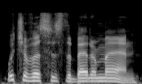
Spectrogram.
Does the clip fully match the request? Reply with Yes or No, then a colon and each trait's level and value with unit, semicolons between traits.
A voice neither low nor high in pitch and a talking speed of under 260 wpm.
No: medium, 145 Hz; fast, 295 wpm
